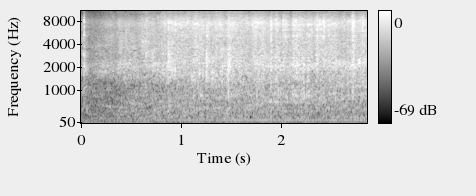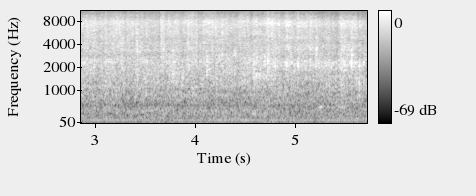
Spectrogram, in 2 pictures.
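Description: Heavy thunderstorm rain pouring onto a parking lot, a steady hiss that swells up in the first second as a door opens onto it, with a low steady hum underneath.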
